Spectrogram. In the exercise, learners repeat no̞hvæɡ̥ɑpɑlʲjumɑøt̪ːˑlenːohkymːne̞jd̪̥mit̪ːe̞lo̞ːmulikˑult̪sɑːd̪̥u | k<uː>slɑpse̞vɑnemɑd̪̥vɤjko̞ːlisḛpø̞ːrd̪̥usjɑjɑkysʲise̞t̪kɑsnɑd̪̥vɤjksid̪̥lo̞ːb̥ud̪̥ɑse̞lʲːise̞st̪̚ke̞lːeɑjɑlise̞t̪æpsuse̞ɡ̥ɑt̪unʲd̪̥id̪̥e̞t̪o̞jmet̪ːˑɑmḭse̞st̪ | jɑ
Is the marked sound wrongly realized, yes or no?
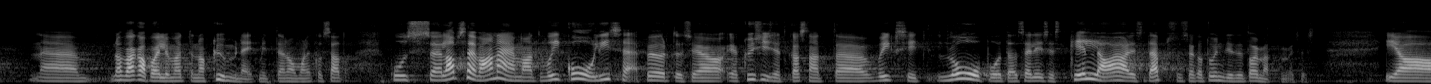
yes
